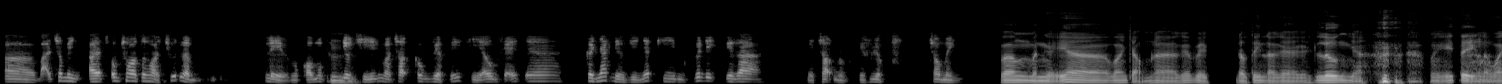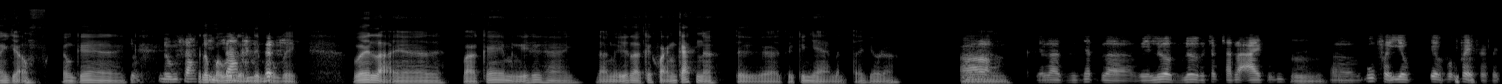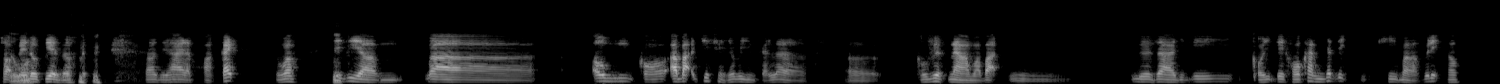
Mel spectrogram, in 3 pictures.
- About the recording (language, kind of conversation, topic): Vietnamese, podcast, Bạn cân nhắc những yếu tố nào khi chọn một công việc?
- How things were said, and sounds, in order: other background noise; chuckle; laughing while speaking: "trọng"; laugh; tapping; chuckle; laugh; chuckle; unintelligible speech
